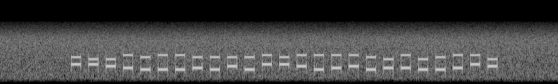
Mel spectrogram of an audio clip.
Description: DTMF, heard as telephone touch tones, dialled by machine, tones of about 90 ms, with radio hiss. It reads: 0*762335282#09369246126#7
